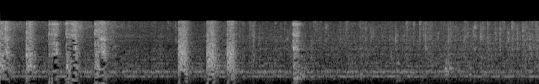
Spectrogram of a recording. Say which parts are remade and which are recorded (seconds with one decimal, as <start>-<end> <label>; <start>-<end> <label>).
0.0-2.7 recorded; 2.7-5.4 remade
